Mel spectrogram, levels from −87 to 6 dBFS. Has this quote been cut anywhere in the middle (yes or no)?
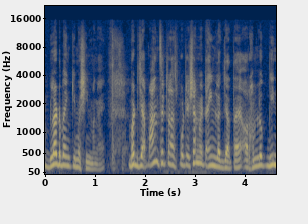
no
